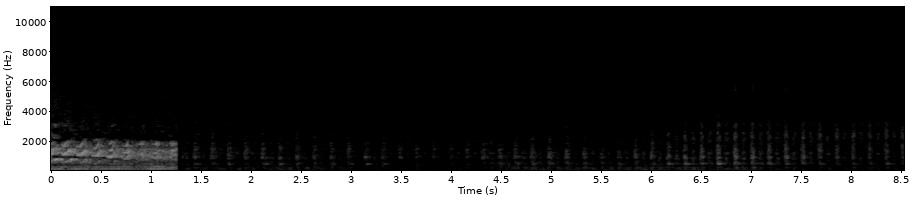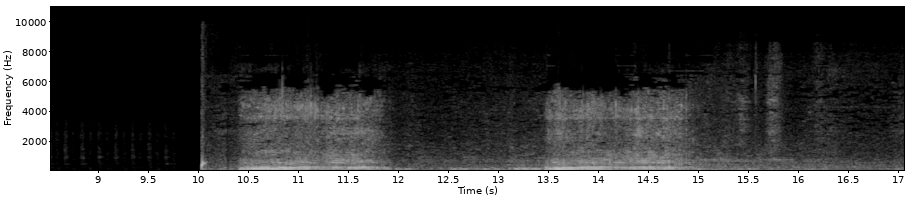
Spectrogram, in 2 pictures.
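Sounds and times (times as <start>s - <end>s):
rapid panting: 1.3s - 9.8s.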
